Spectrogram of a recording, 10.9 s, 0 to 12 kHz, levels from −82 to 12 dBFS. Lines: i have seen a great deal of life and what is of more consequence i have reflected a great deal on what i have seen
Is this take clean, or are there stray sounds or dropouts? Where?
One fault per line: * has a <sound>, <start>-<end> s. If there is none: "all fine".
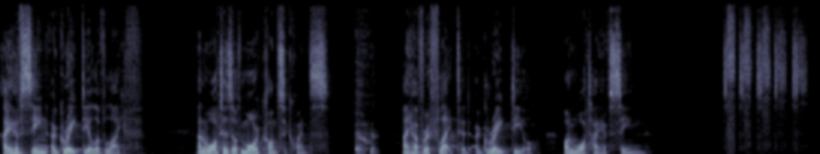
* has a cough, 4.7-5.1 s
* has a laugh, 9.6-10.8 s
